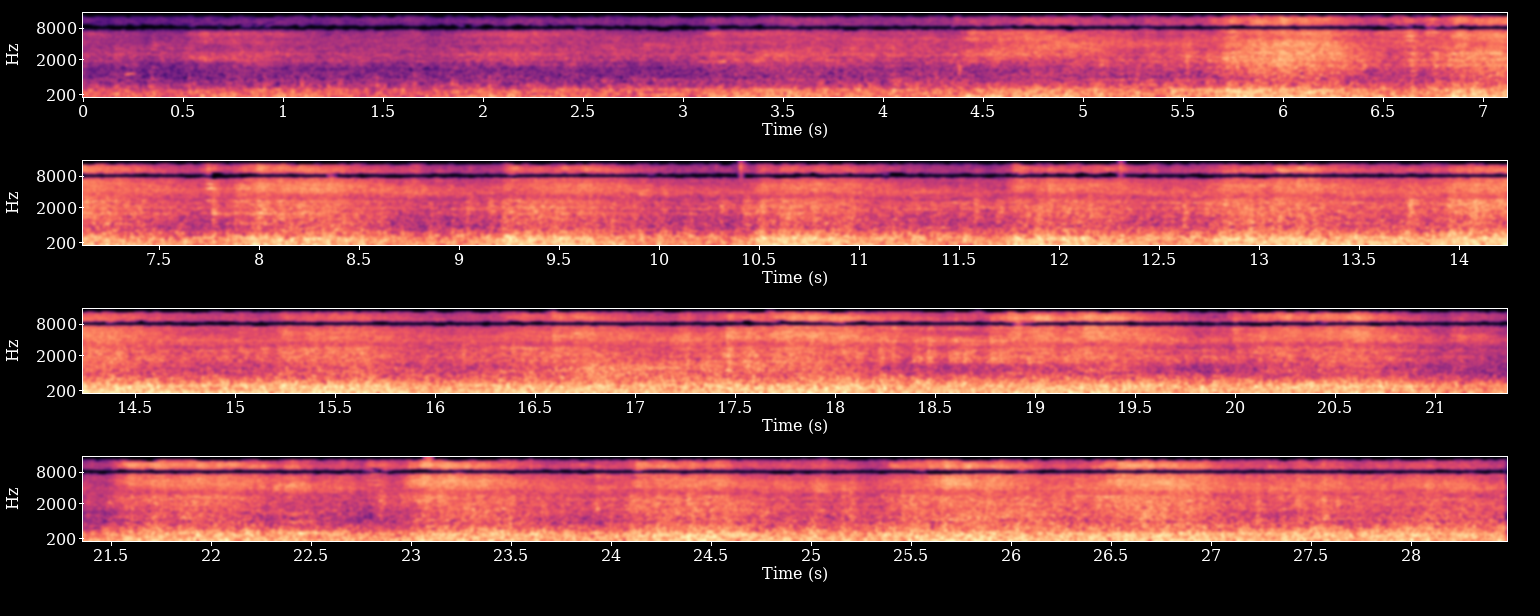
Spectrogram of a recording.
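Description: A freight train's cars rolling past at close range, the wheels clicking over the rail joints on top of a steady rumble. It grows louder over the first several seconds as the cars come nearer.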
